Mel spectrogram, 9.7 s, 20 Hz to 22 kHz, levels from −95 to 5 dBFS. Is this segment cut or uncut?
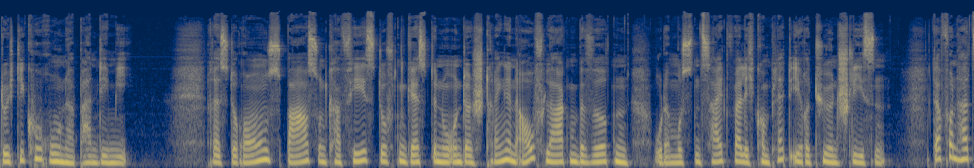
uncut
